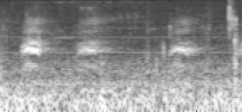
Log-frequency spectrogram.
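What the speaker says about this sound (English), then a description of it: "That freaking bird." Three harsh crow caws spaced about a second apart inside the video game Master Reboot, moderately faint over a low background hum, with no talking.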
